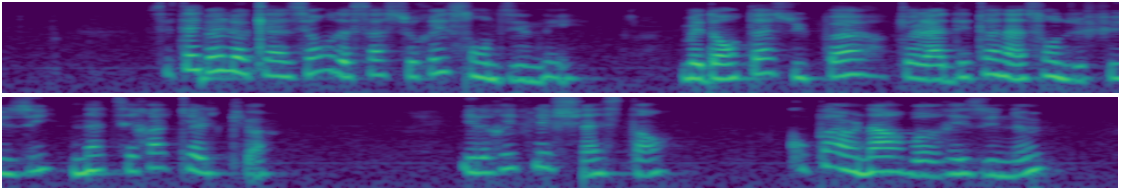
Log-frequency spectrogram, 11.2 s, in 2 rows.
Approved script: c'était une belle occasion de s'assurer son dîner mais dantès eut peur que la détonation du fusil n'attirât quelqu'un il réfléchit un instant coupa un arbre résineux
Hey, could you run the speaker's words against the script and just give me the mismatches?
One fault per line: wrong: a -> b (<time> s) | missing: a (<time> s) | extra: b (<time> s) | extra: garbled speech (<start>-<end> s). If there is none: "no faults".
missing: une (1.0 s)
missing: un (8.5 s)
